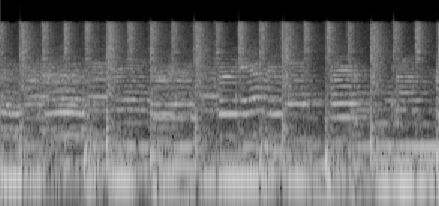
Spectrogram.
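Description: A live instrumental trio playing: electric guitar, bass guitar and drum kit, with the drums keeping a steady, even run of strokes over held bass notes and guitar lines.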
